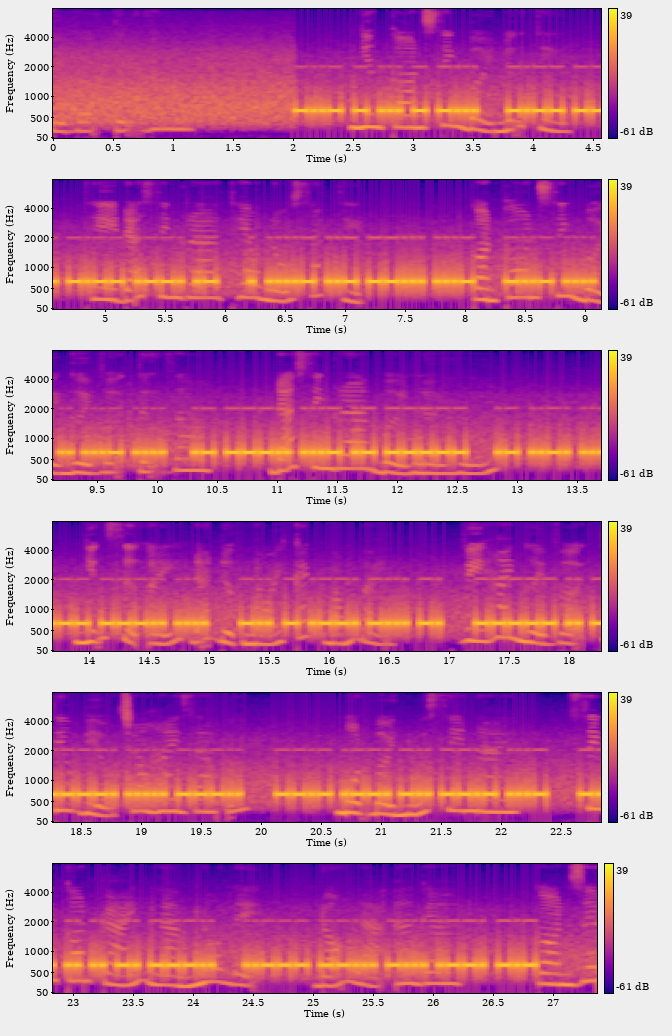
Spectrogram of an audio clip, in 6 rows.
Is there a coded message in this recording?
Yes: Morse code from 2.0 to 26.9 s, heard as a keyed tone, hand-sent with a paddle, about 34 wpm, 680 Hz, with static crashes and speech in Vietnamese. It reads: XTSTB YMYPA E4U7V XHIVH A8VA0 AF38H DTPBN 0I958 QPDQV NIIN8 27BPK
